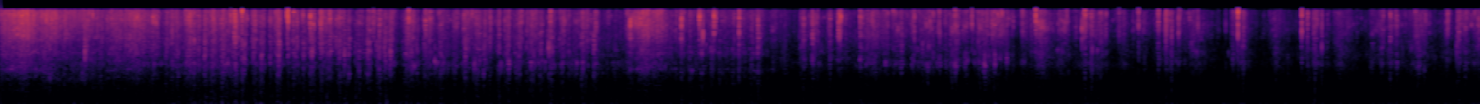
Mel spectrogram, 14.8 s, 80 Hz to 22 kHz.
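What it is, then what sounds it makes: Plastic foil tinsel, crinkling. A handful of thin, light, loose iridescent metallic-plastic tinsel shreds is crumpled, rubbed and shaken by black-gloved hands close to the microphone. A continuous bright crinkling and rustling runs for the full 15 seconds at a fairly even level over a steady low hum.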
